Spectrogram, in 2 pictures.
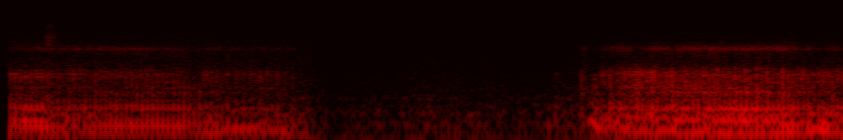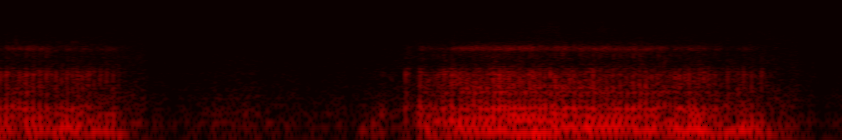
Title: Cant sleep thru the snoring... sounds like a bad thunderstorm lol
